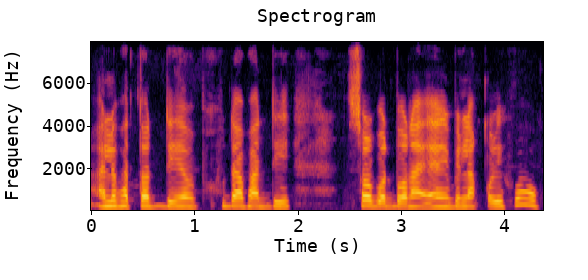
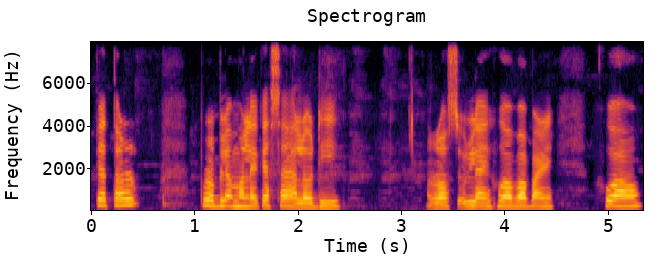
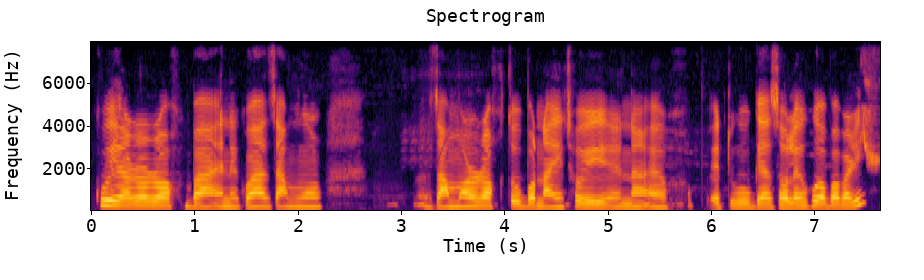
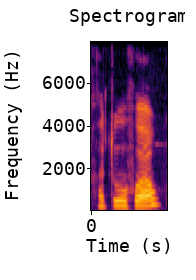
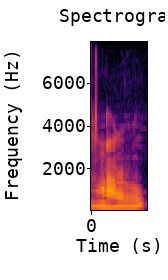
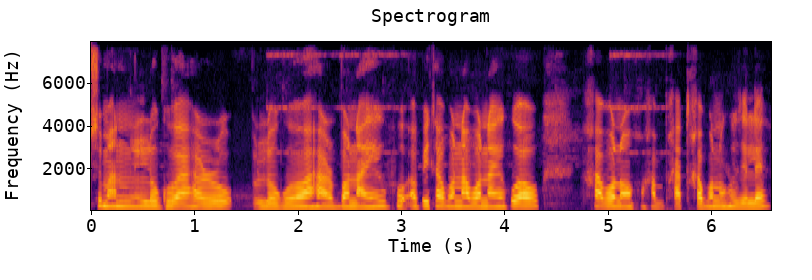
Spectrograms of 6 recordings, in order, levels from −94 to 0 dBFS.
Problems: none marked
